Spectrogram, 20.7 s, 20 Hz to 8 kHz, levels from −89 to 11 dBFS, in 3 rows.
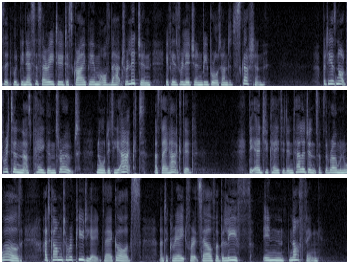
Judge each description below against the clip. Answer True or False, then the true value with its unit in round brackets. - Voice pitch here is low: False (215 Hz)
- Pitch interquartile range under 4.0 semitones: True (2.8 semitones)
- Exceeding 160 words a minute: False (155 wpm)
